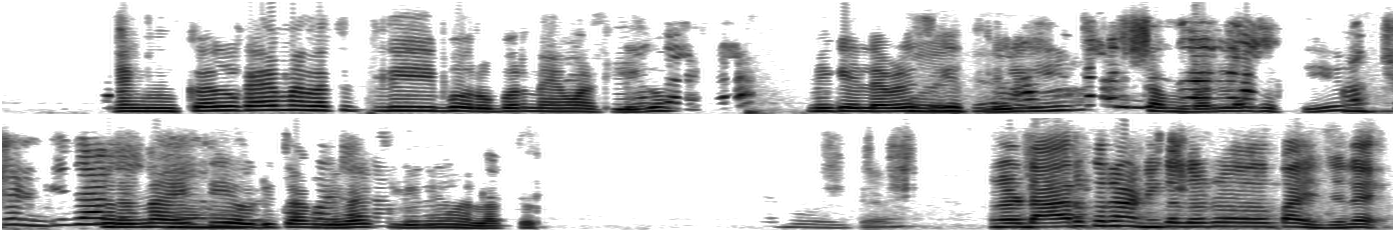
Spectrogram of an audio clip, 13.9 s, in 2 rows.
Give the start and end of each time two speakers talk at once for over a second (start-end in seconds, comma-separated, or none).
none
